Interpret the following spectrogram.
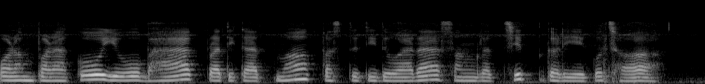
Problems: none marked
